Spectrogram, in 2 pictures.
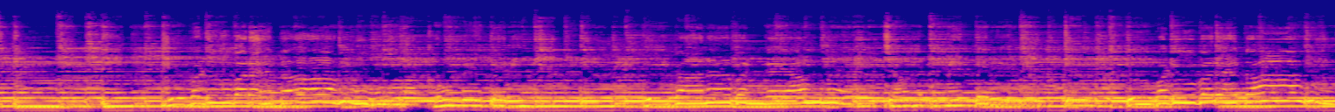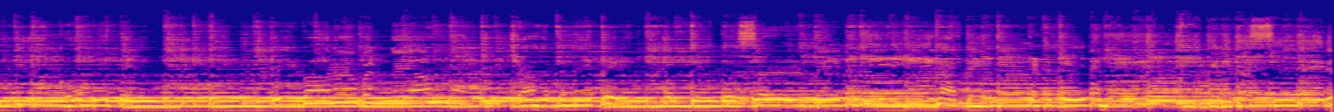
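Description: Acoustic guitars played live with a singer: steady strummed chords under a lead vocal line.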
